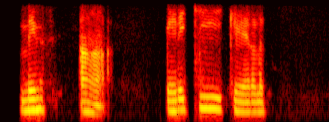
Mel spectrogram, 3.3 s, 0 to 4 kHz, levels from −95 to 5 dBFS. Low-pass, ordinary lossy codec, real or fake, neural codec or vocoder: 3.6 kHz; none; real; none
